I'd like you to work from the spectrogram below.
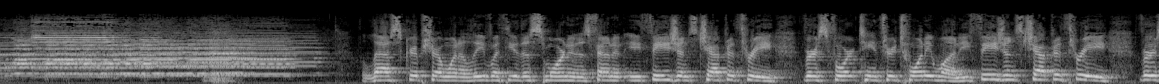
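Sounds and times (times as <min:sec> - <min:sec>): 
several car horns honking: 0:00.0 - 0:03.6
speech: 0:03.6 - 0:11.5.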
